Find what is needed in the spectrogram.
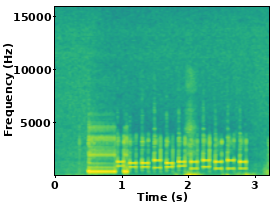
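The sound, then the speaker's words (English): A mobile phone plays touch-tone dialing beeps as a number is entered. One longer tone comes first, then a quick, evenly paced run of many short, clear beeps at shifting pitches. “we're going to call him up on his mobile phone.”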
